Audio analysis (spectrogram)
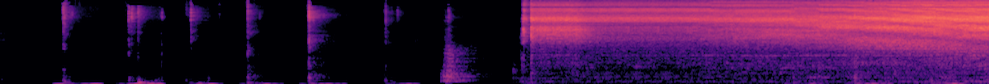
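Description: shower water spraying

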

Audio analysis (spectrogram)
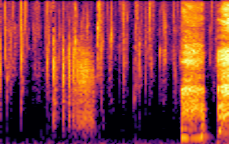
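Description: dice being rolled

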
